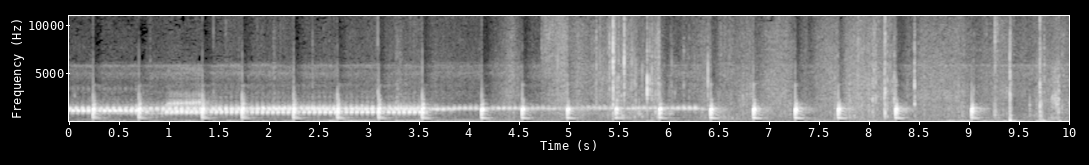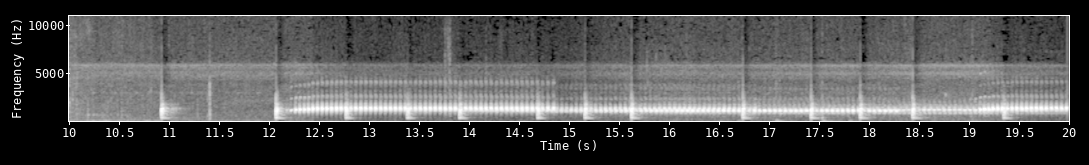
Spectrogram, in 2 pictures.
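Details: Chorus of frogs and toads: a steady droning trill held at one mid pitch, overlaid with sharp knocking clicks repeating about four times a second, a burst of louder crackling calls midway, the drone pausing briefly before resuming strongly.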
